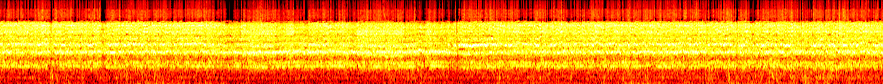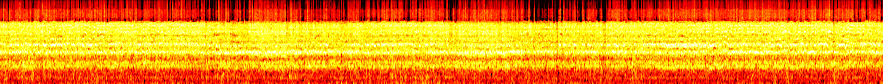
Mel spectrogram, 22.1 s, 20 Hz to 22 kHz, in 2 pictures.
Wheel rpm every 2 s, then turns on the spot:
240, 230, 220, 230, 230, 230, 230, 220, 220, 230, 220.
none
